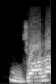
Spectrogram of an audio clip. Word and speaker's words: জনা: জনা, আমার নামের উচ্চারণটা জনা হবে, অনেক ধন্যবাদ, দুঃখিত, মাফ করবেন, তখন ভুল উচ্চারণ করেছি।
